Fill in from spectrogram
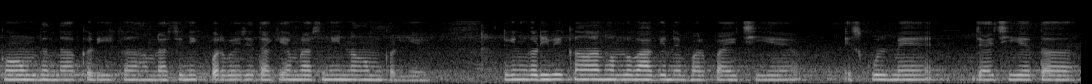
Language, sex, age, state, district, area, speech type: Maithili, female, 30-45, Bihar, Purnia, urban, spontaneous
